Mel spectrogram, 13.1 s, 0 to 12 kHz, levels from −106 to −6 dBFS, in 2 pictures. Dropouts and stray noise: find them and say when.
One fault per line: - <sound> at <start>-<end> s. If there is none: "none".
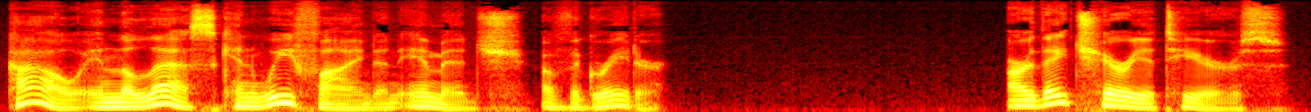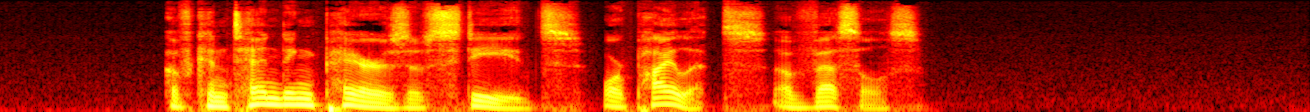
none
